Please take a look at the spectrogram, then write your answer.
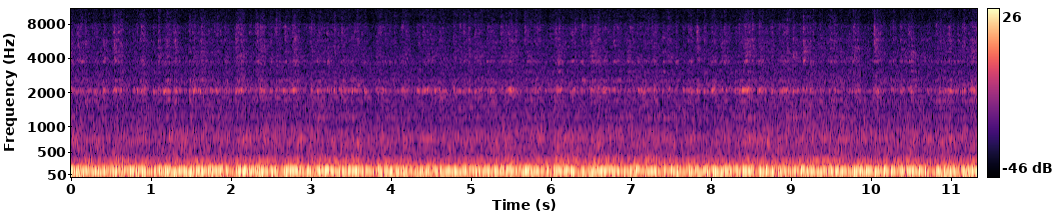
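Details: Fox-body car first started after years of sitting: deep, slightly uneven loping idle with no knocks, running rich; the owner will probably do a base idle reset and figure out why it runs rich.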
